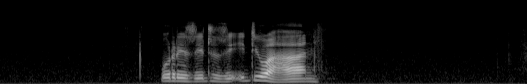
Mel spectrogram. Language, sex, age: Venda, male, 23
